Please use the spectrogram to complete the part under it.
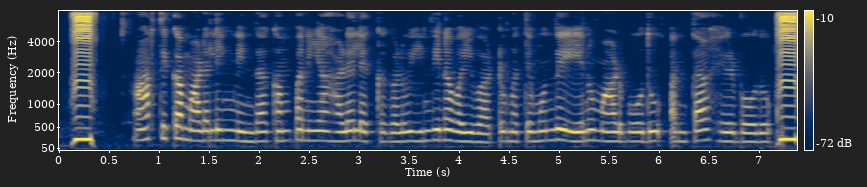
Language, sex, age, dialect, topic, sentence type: Kannada, female, 31-35, Central, banking, statement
